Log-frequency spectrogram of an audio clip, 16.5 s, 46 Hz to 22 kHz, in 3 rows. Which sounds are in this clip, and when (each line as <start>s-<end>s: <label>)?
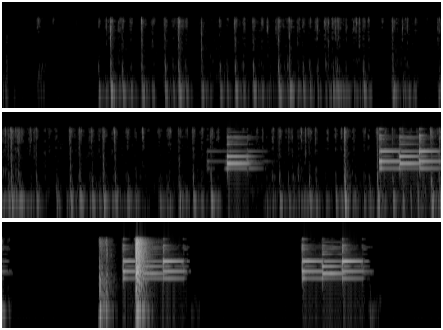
0.4s-11.1s: keyboard typing
8.1s-8.7s: phone ringing
10.2s-11.0s: phone ringing
12.5s-13.3s: phone ringing
14.7s-15.6s: phone ringing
